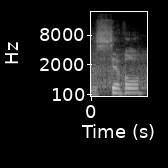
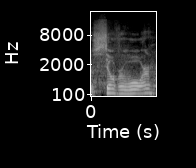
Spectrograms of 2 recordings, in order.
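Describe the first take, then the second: First: Said in the usual way. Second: "Silver War" with an S sound and a clear L, "Silver" in place of civil; "Silver War" said the way he always says it; his own way of saying it. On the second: Shown as a demonstration. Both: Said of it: "that's how I say it".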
